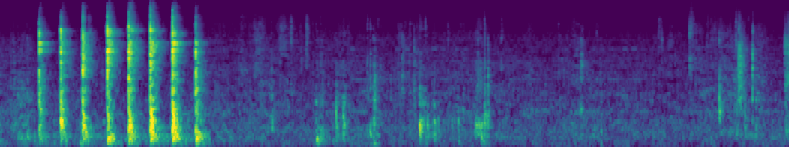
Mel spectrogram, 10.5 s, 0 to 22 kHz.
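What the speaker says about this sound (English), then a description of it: "I'm going to give it a few taps with a hammer, gentle taps." A quick run of seven sharp metallic hammer taps on a Ford F150 steering shaft in steady rhythm, followed by scattered lighter knocks and taps at irregular intervals.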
